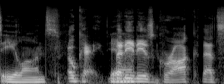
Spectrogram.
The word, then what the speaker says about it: Grok: Okay, but it is Grok.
